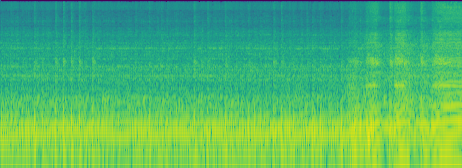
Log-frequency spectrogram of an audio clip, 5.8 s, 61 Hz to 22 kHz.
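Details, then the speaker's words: 2004 Polaris Predator 50 two-stroke mini quad with new carburetor, float height corrected per service manual: steady idle burble snapping cleanly up in revs from dead idle at full throttle, no hesitation or flooding; normal idle and throttle response. "notice how it was responding to throttle you know even from dead idle when you floor it it would pick up momentum you know pick up rpm without hesitation without sounding flooded or anything"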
